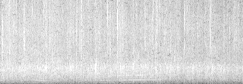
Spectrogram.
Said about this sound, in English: Somebody needs to clap your hands real big, because we are moving into a realm of the Spirit.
